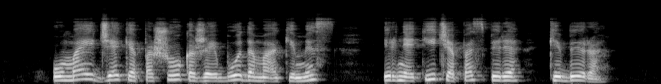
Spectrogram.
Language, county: Lithuanian, Telšiai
